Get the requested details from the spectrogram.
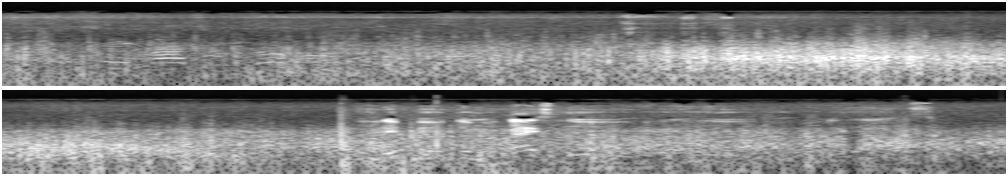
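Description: Wind blows hard across open water outdoors.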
